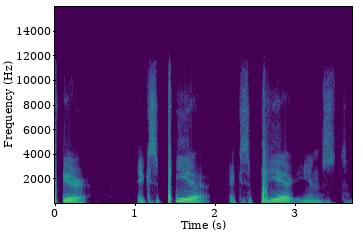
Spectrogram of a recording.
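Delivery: "experienced" with a strong, drawn-out PEER; stress on second syllable. Shown as a demonstration. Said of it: "stress is on the second syllable".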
